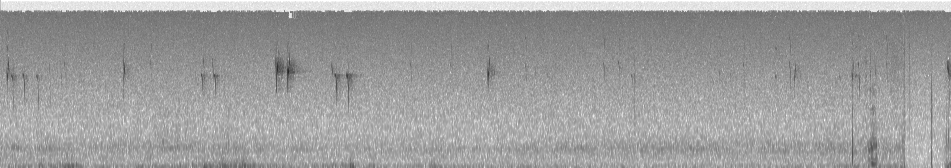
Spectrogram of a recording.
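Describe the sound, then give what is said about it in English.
A pair of birds, one on a net wire and one in a tree, chirp in short, scattered bursts, a few quick high tweets at a time with pauses between, over a steady low outdoor rumble. “Just rushed those birds, missed them. At least missed the one that I tried to get, and they're still here, around here.”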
